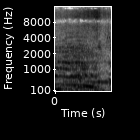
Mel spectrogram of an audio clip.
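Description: A calf at a cattle market in Faridpur, Bangladesh, gives a loud, close, drawn-out moo lasting about a second, with market bustle underneath.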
